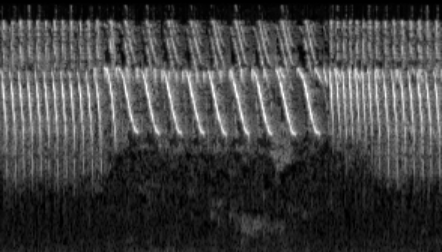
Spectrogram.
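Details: Male canary song for training young canaries: a rapid trill of falling notes, a slower run of slurred descending whistles, then the fast trill returns, loud and clear.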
